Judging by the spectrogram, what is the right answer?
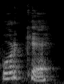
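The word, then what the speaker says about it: porqué: Então, por mais que aquele que esteja acentuado, eu não vou pronunciar porquê, é porquê, tá? Com o somzinho do E fechadinho.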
